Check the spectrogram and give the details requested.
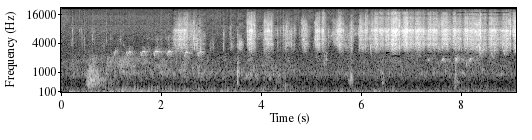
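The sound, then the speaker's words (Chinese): A yellow-browed warbler sings from high up in willow trees in thin, very high-pitched notes, repeated and faint, over a steady low rumble and rustling background noise. “黄眉柳莺在树上鸣唱”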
